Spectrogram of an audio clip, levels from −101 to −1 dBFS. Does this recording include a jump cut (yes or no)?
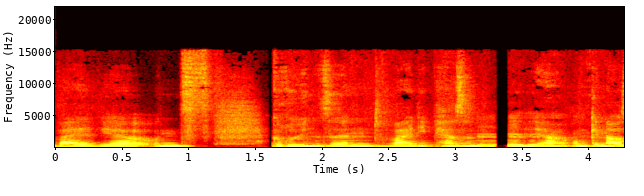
yes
